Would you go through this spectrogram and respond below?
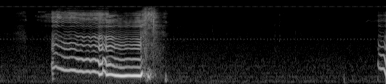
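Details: A male Italian Greyhound suddenly bursts into a loud wailing cry, a harmonic whine sliding from high to low over about a second, then quiet before another cry begins.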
